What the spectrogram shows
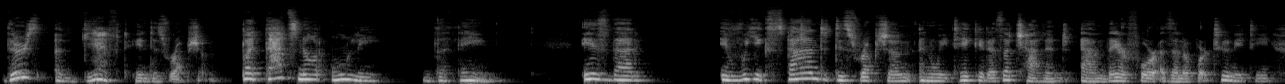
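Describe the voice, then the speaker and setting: Unhurried and a little mellow, this fairly low-pitched voice has lively intonation and belongs to a woman in her sixties with an Argentine Spanish accent. She hosts a podcast as a spiritual teacher and coach, and her reflective motivational monologue is earnest and emphatic, with frequent rhetorical questions.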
